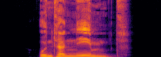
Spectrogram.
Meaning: inflection of unternehmen: 1. second-person plural present 2. plural imperative
- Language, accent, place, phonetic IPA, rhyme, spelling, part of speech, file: German, Germany, Berlin, [ˌʔʊntɐˈneːmt], -eːmt, unternehmt, verb, De-unternehmt.ogg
